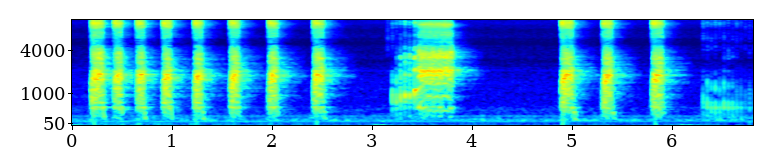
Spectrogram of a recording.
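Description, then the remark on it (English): A squirrel gives a rapid series of sharp, barking chirps, then a harsh buzzing rasp and a few more chirps. The calls are clear, with no talking. “This is what a real squirrel sounds like.”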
